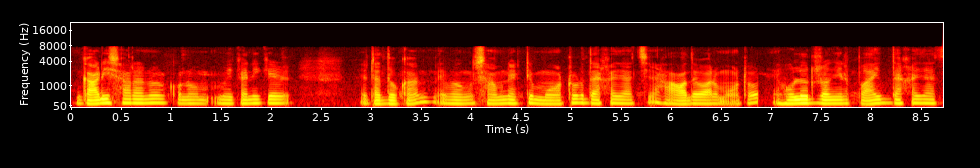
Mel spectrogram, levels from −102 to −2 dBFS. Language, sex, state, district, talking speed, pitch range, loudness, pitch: Bengali, male, West Bengal, Dakshin Dinajpur, 145 wpm, 125-140 Hz, -31 LUFS, 130 Hz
